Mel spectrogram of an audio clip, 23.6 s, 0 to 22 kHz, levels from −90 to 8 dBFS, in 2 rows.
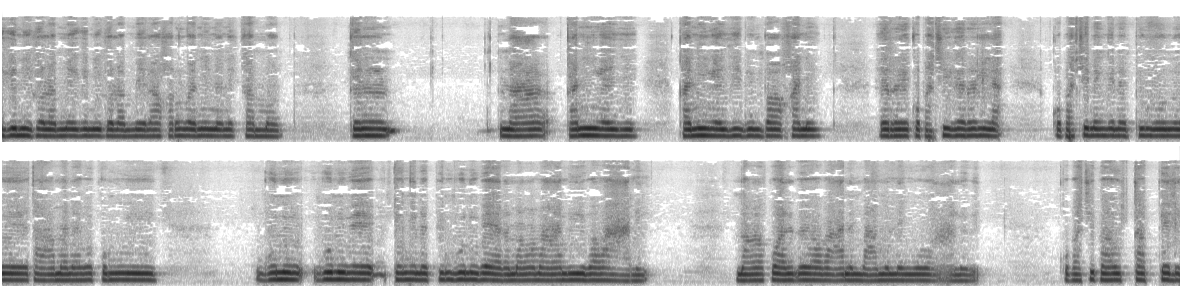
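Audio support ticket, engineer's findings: Speech swirly, smeared and hollow throughout; consonant attacks blurred; nothing above 14 kHz. Generation loss, likely from around ten AAC-LC decode/re-encode passes, consistent with 64 kbit/s. Each pass requantises on a shifted frame grid, compounding noise and spectral holes.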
